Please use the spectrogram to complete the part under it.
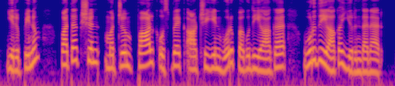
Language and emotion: Tamil, neutral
